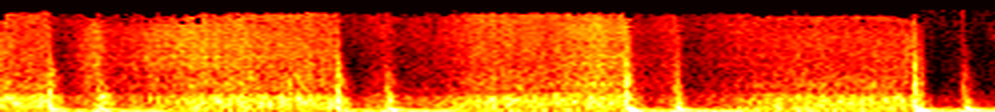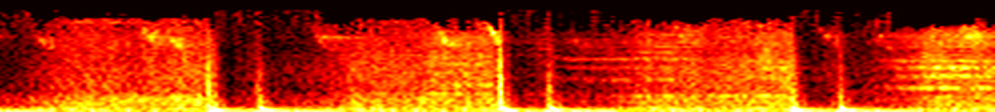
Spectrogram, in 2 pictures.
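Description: A heartbeat inside a person's body, heard by someone whose head is under water with only the nose out to breathe: about eight deep, muffled thumps land at a slow, steady pace over a constant low, rushing hum, with no voices.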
